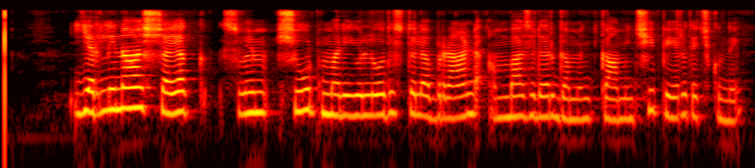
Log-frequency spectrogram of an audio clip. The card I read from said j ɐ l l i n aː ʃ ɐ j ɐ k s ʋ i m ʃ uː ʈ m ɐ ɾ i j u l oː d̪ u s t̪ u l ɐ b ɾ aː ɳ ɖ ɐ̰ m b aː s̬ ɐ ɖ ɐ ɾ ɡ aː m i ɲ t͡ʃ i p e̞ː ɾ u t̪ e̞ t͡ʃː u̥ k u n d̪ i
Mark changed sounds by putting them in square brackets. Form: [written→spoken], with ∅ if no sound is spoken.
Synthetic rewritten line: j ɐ [l→ɾ] l i n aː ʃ ɐ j ɐ k s ʋ i m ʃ uː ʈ m ɐ ɾ i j u l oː d̪ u s t̪ u l ɐ b ɾ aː ɳ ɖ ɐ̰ m b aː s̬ ɐ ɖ ɐ ɾ ɡ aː m i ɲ t͡ʃ i p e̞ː ɾ u t̪ e̞ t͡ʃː u̥ k u n d̪ i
